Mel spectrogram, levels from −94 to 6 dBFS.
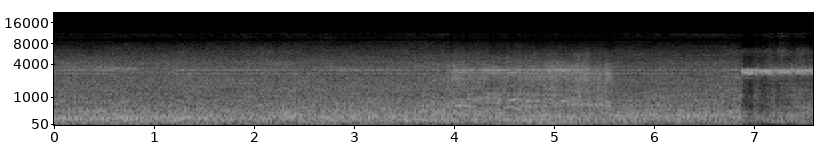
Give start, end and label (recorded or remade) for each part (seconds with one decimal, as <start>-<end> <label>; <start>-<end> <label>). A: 0.0-0.6 remade; 0.6-1.2 recorded; 1.2-7.6 remade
